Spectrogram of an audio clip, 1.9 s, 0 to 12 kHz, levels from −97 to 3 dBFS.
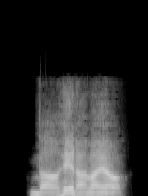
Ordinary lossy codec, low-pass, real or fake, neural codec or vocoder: AAC, 32 kbps; 7.2 kHz; fake; codec, 16 kHz, 0.5 kbps, X-Codec, WavLM features, trained on Multilingual LibriSpeech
